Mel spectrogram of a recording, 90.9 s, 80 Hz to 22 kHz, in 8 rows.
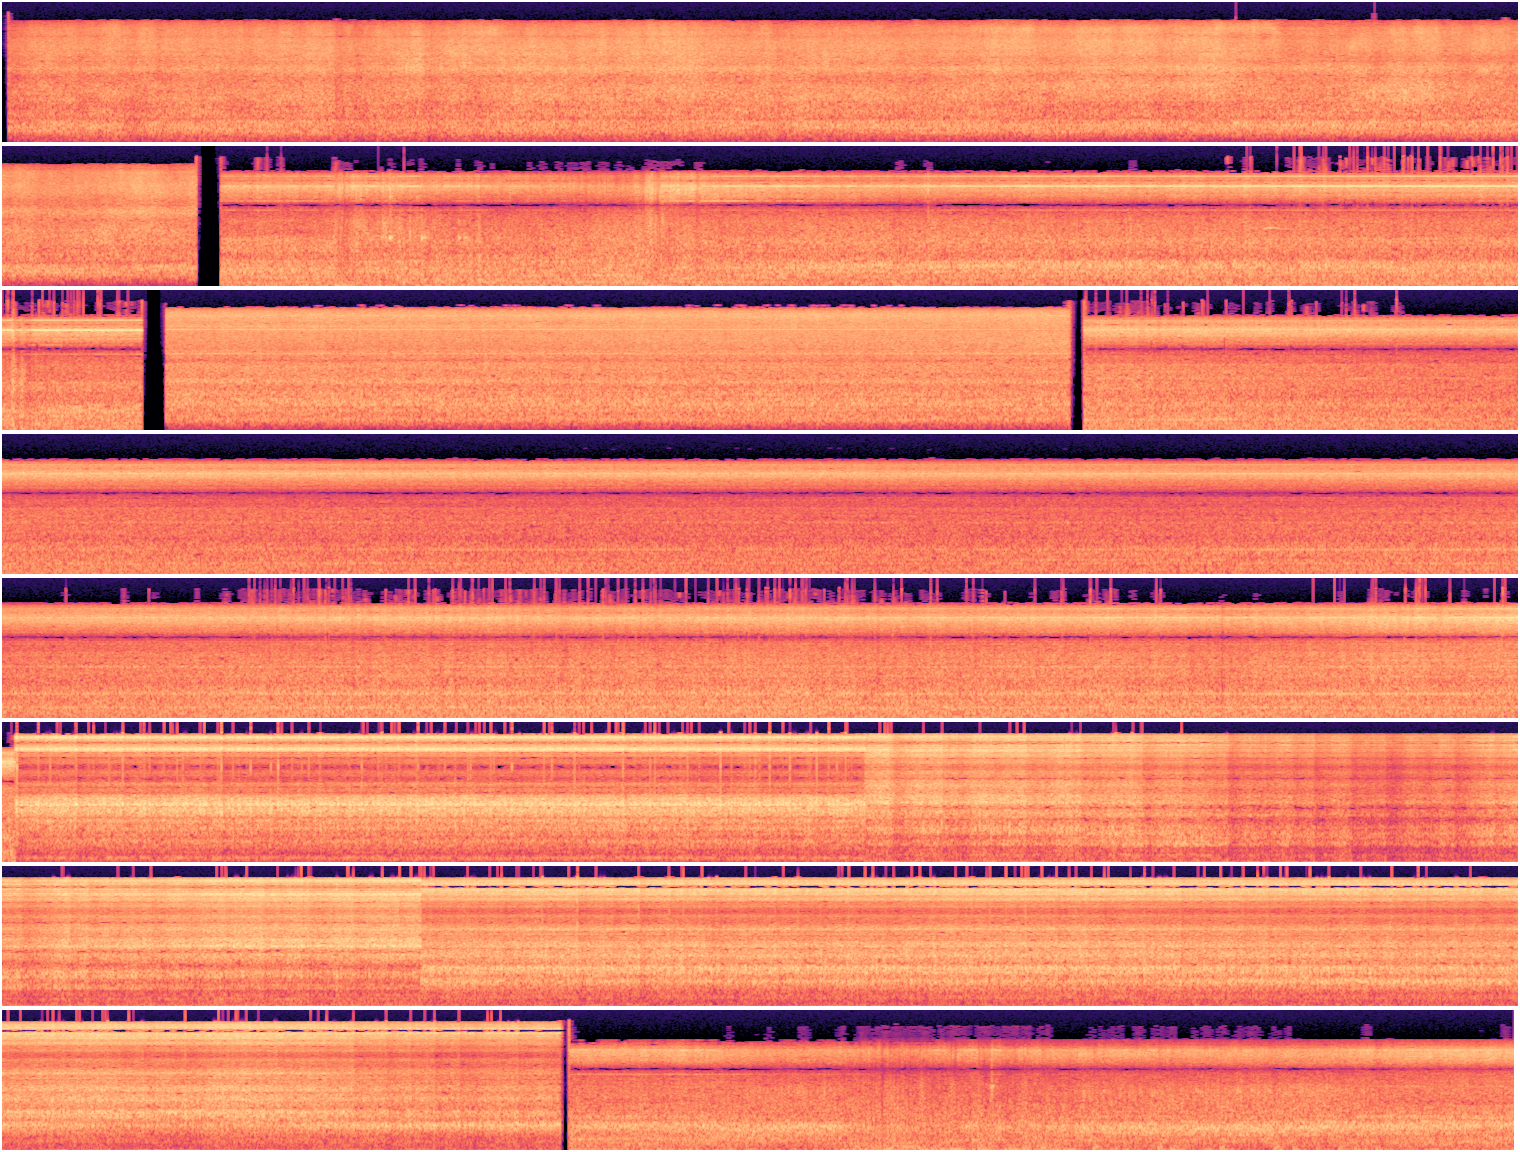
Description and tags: Jet Fighter Views (Cockpit, Outside) During Liftoff, Flight and Landing
Original video description: DEPLOYMENT (Jan-July 2011) A look into sorties flown in an F/A-18F Super Hornet assigned to the Checkmates of Strike Fighter Squadron (VFA) 211 during a deployment aboard the aircraft carrier USS Enterprise (CVN 65). The aircraft carrier and Carrier Air Wing (CVW) 1 were on a deployment conducting maritime security operations in the U.S. 5th and 6th Fleet areas of responsibility. (U.S. Navy video by Lt. Ian Schmidt/Released).
jetpack, flight, looping, cockpit, supersonic, boost, speed, airplane, transonic, loops, sound-barrier, bomber, loop, pilot, jet, plane, air, fighter, transsonic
